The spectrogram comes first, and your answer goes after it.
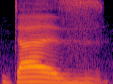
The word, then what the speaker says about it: does: another tricky sight word this one says does so tricky because the o doesn't even say ah or o it says uh then there's a silent e that doesn't even do anything and then the s it makes the z sound it spells z so it really is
